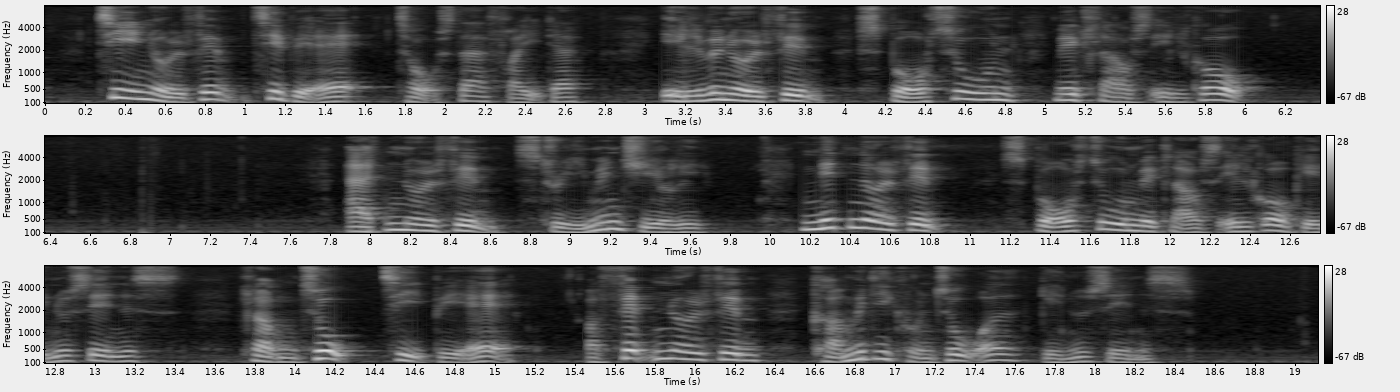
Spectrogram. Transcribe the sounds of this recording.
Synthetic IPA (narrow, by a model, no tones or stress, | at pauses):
t͡sʰḭːnɔ̽lfem̰t͡sʰe̝b̥e̝ːæ̰t͡sʰɒ̰ːsd̥æfʁɛ̰ːd̥æ | elʋənɔ̽lfem̰sb̥ɒːd̥sʰuːnmekʰlɑ̈ʊselɡ̥ɒ | æd̥n̩nɔ̽lfem̰sd̥ʁiːmenɕʰiɐli | ne̝d̥n̩ːɔ̽lfem̰ | sb̥ɒːd̥suːn̩mekʰlɑ̈ʊselɡ̥ɒːɡ̥enuðˠsen̰əs | kʰlɒ̽ɡ̥n̩t͡sʰo̝̰ːt͡sʰe̝̰ːb̥e̝̰ːæ̰ | ɒ̽fem̰nɔ̽lfem̰ | kʰɒ̽məd̥ikʰɔ̽nt͡sʰo̝̰ːɐð̞̩ˠɡ̥enuðˠsen̰əs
